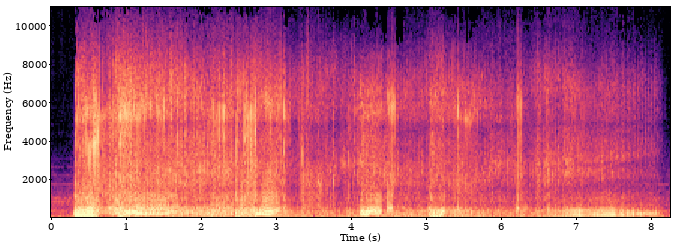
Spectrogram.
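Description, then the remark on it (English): A long, loud fart noise rumbles on for about eight seconds, sputtering and wavering in pitch with a few brief dips before trailing off, with no talking. “… rips out an 8-second fart”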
